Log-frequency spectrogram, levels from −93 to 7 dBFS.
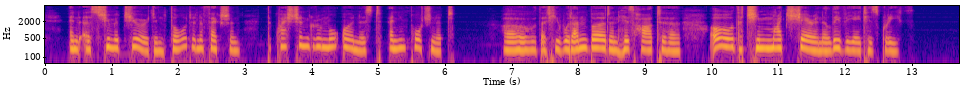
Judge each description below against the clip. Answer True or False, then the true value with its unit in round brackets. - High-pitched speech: True (200 Hz)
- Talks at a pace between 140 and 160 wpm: True (145 wpm)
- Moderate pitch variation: True (3.8 semitones)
